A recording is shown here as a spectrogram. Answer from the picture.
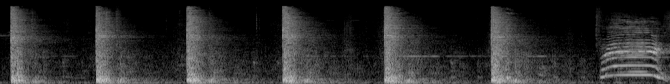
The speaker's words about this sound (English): She wasn't the one who was with the battering ram into the door. I think she would wanted to. I think they call it the enforcer, where they ram the door.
